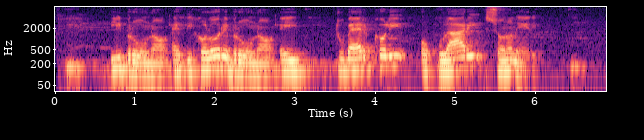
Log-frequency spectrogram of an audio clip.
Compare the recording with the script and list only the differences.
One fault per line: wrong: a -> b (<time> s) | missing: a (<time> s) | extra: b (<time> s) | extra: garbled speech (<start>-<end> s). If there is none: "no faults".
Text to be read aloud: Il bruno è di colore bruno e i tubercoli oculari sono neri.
no faults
